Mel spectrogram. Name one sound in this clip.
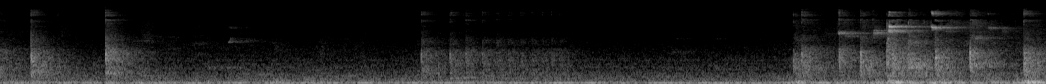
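A ping-pong ball clicks back and forth on paddles and a table indoors.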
